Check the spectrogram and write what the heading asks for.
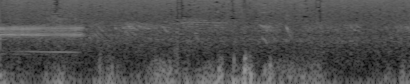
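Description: Wind buffeting the microphone in irregular gusts, a heavy low rumble throughout. A brief high-pitched tone sounds at the very start and lasts under a second.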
